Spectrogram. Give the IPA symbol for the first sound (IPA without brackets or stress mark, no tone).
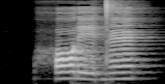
h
